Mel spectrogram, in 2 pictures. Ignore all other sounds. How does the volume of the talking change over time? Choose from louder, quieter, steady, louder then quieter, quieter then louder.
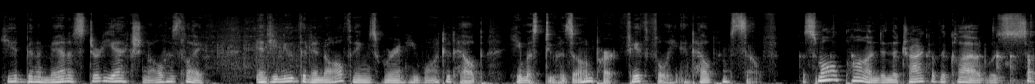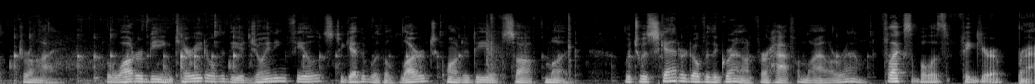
steady.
